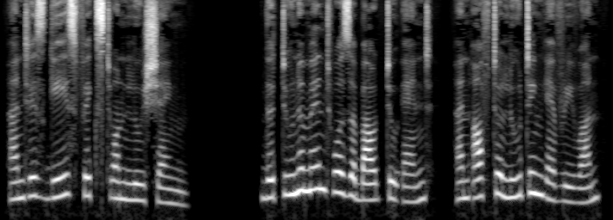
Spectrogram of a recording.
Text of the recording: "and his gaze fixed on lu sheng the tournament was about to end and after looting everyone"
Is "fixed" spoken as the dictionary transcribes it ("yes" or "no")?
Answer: yes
